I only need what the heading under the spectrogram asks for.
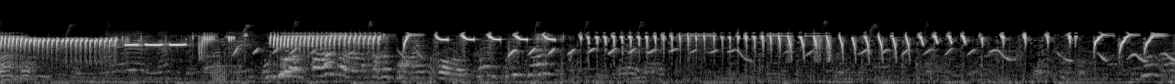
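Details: Domestic canary in a long, energetic tutor song for young or stalled birds: a steady high buzzy trill, then rapid upswept whistled notes repeated about four per second, with a lower rolling trill in places.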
